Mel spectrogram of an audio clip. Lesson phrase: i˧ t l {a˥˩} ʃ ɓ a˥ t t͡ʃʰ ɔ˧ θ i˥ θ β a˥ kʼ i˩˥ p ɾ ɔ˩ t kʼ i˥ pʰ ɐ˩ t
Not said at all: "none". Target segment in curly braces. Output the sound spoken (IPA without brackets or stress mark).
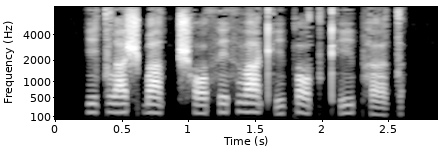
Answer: a˥˩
